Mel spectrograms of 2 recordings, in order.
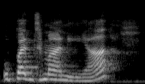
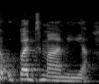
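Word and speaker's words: upadhmānīya: Visarga followed by pa is what we call upadhmaniya. We wouldn't say it is F sound. What is actually happening is we are expelling the air and closing the mouth immediately.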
